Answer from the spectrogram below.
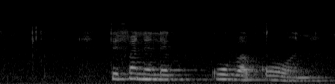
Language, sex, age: Tsonga, female, 18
